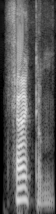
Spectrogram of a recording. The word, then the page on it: factum: American English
